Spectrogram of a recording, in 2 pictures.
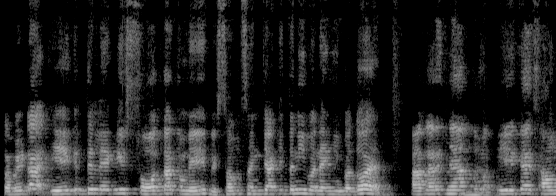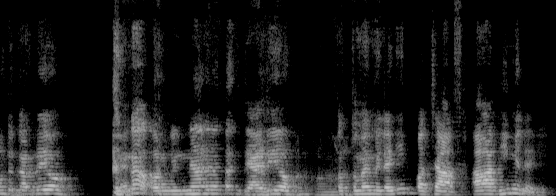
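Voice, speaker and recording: A man with a teaches maths in a classroom. He coaxes the students and quizzes them, then repeats their answers back. His high voice comes from a mic set well away from him, with a roomy echo. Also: steady tone, moderate pace, a bit bright. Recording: echoey room, voice from far off mic.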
